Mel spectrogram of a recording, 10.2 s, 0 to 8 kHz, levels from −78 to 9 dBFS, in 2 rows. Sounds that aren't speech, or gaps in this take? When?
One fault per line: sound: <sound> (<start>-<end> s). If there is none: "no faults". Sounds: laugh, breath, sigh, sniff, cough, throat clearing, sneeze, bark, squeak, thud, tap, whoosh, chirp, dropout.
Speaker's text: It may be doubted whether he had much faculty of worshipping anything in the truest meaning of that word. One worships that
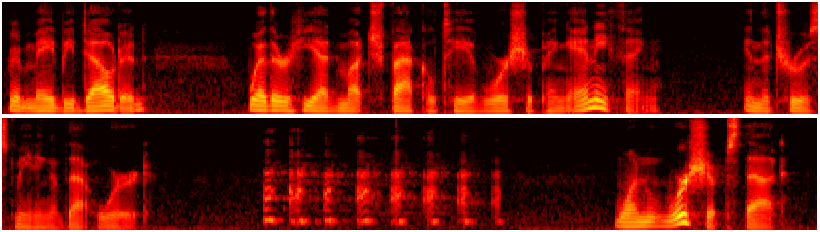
sound: laugh (6.7-8.3 s)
